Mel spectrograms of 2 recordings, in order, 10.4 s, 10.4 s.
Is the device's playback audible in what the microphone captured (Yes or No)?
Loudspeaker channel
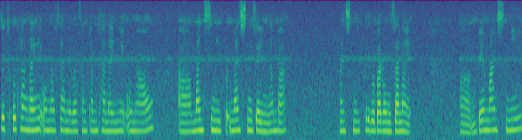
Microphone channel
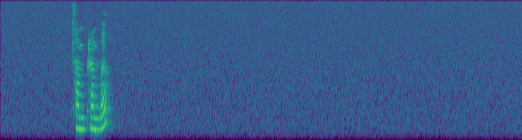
No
